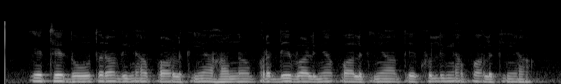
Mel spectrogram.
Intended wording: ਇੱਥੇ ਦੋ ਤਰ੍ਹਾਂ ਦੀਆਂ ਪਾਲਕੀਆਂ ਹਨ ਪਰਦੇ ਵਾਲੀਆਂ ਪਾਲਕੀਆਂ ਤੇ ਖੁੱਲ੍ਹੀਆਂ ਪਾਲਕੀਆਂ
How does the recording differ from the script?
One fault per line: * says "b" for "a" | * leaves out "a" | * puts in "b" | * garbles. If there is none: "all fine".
all fine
